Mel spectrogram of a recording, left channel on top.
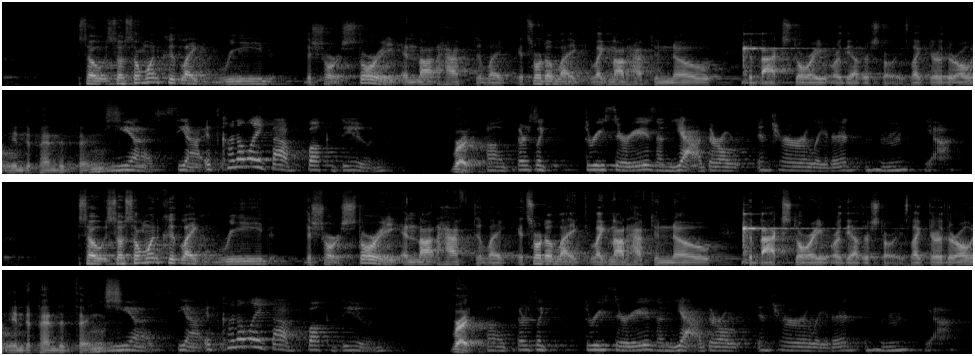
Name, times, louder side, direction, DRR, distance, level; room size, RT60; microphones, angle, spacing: voice 1, 0.8-2.7 3.0-7.1 7.5-10.9 14.2-14.4, right 3 dB, 35° right, 11 dB, 1.4 m, -33 dB
sound 1, 7.4-11.6 12.8-12.9, right 7 dB, 80° right, 1.3 m, -39 dB
voice 2, 10.7-13.6 14.5-15.2 15.5-19.2, left 3 dB, 35° left, 10 dB, 1.3 m, -39 dB
26.0 x 22.0 x 7.0 m, 0.98 s
head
